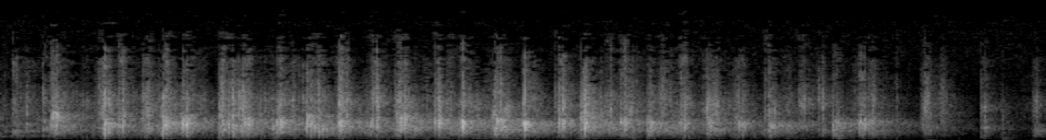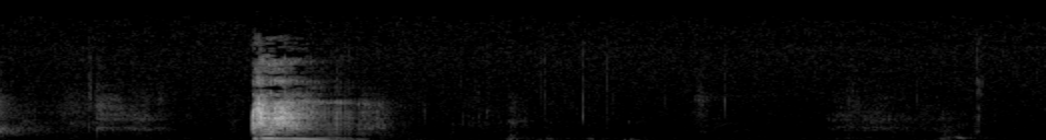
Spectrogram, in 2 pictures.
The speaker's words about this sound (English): She's going to come up and perform as our featured student reader for this iteration of the open mic. Let's give her a warm round of applause.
